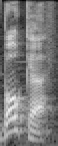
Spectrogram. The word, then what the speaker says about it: bokeh: videos and photos and how I incorporate some bokeh.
